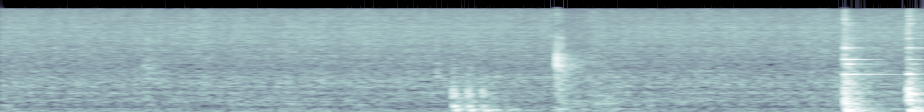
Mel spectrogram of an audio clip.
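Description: Steady sizzling hiss of frying food, with a few soft knocks around the middle and two sharp, briefly ringing taps near the end as an egg is cracked with a metal fork.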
